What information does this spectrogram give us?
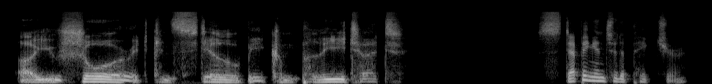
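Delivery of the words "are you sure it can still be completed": deep, slow voice, almost a growl. A narrator voices a figure speaking from behind a monologuing man, in a deep, almost growling voice. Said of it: "a deep, almost growling voice".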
